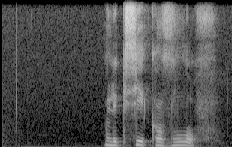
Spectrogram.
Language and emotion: Russian, angry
